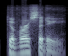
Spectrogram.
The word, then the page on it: diversity: American English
